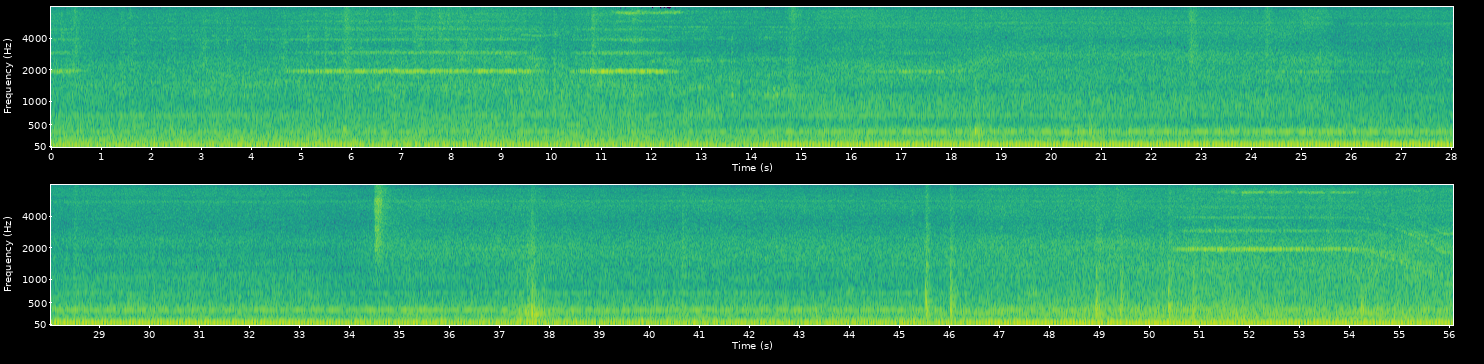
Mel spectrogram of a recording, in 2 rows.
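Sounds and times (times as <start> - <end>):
train wheels squealing: 0.0 - 0.8, 4.0 - 15.2, 16.4 - 18.5, 49.4 - 56.0
train rolling on rails: 0.0 - 56.0.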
